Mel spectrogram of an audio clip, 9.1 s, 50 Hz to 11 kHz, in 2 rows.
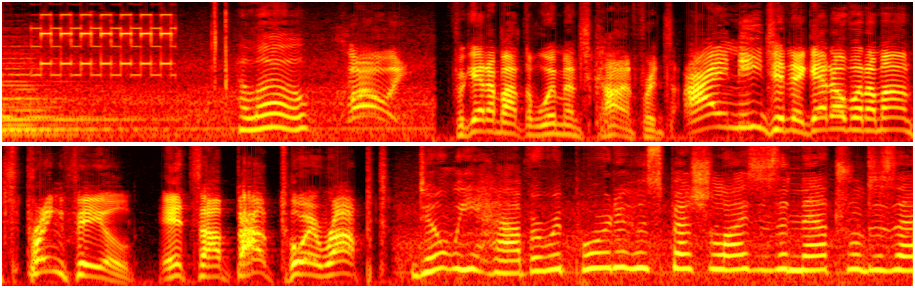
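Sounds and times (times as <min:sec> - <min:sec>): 
cell phone ringtone playing a bright electronic melody: 0:00.1 - 0:00.9
speech: 0:01.2 - 0:09.1.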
